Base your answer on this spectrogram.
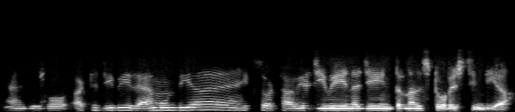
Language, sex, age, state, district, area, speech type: Sindhi, male, 18-30, Delhi, South Delhi, urban, conversation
